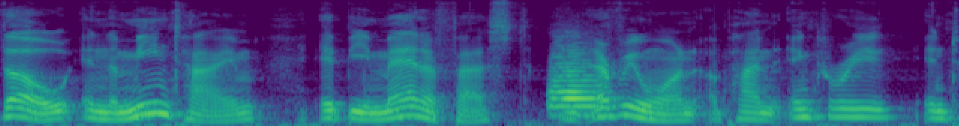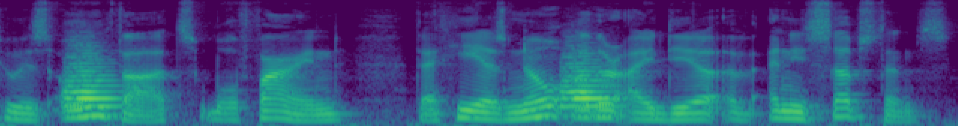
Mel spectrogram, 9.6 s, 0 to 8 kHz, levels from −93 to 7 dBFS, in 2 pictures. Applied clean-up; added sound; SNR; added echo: none; Brass instrument; -1 dB; none.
